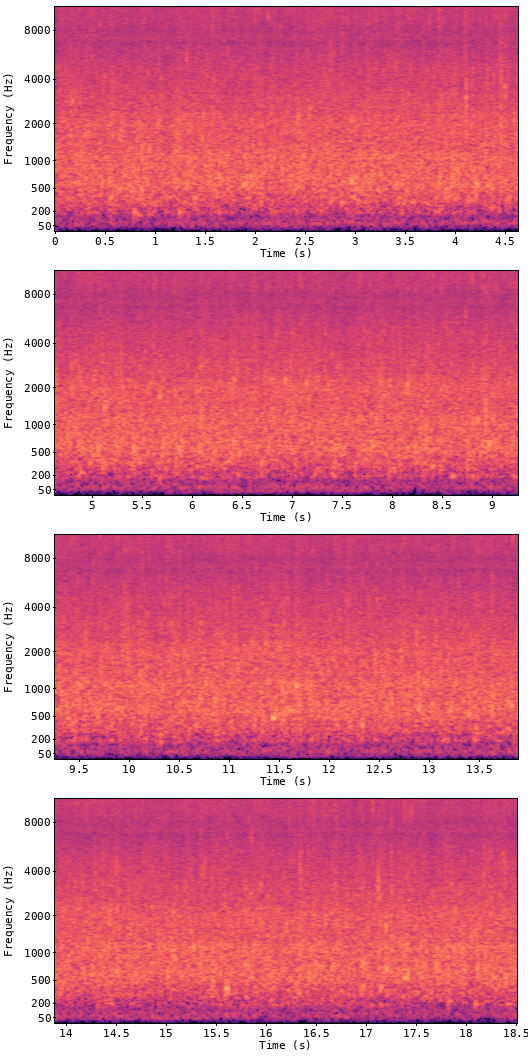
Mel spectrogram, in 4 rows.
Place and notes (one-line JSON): {"title": "中路坑溪, 埔里鎮桃米里 - Flow", "date": "2015-08-26 16:32:00", "description": "Bird calls, Brook, Flow\nZoom H2n MS+XY", "latitude": "23.94", "longitude": "120.92", "altitude": "492", "timezone": "Asia/Taipei"}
